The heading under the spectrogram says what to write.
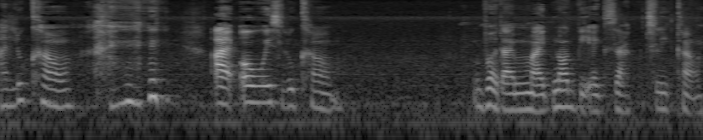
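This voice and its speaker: A woman talks very slowly, with long pauses that come often. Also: fairly low pitch for a woman, ordinary pitch variation. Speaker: musician. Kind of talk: livestream chat.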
